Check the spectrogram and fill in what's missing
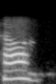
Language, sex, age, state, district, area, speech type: Maithili, female, 18-30, Bihar, Muzaffarpur, rural, conversation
